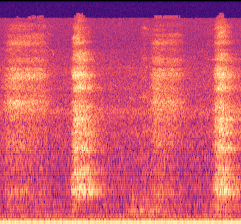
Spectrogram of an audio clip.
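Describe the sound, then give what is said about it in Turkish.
Three forceful breaths from a diaphragm breathing exercise, where the body is moved by breath alone. Each is a sharp, airy rush, evenly spaced over a steady low hum. “Sadece nefesle hareket ettirmeye çalışıyorum.”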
